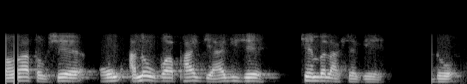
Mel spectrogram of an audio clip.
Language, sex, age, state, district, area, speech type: Manipuri, male, 45-60, Manipur, Kangpokpi, urban, conversation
